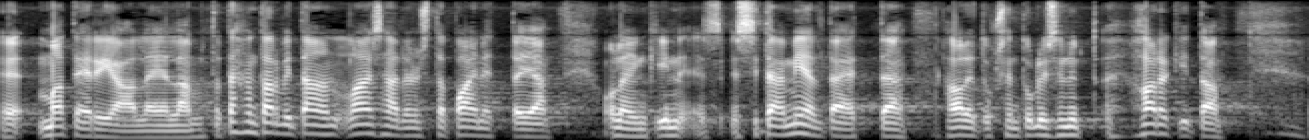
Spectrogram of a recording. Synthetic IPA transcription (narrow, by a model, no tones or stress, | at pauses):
mɑt̪eriɑːleilːɑmut̪ːɑt̪æɦænt̪ɑrʋit̪ɑːnlɑinsæːdænːøst̪æpɑinet̪ːɑjɑ | ʔo̰leŋkinsit̪æmielt̪æet̪ːæ | hɑlːit̪uksent̪ulisinyt̪hɑrkit̪ɑ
